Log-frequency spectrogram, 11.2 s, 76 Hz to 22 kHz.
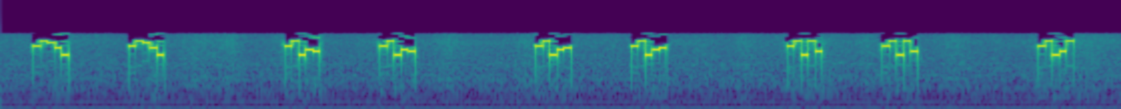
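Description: Five-tone selective call (ZVEI), heard as quick runs of five tones, tones of about 80 ms. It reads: 88073 88073 88365 88365 88367 88367 88335 88335 88355
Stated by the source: ZVEI five-tone selective call received by SDR.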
